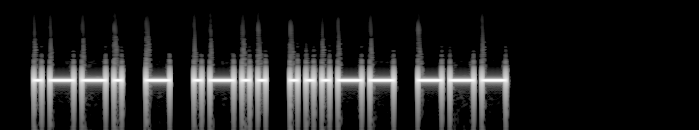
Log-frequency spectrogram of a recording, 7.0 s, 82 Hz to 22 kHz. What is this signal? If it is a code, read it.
Morse code, heard as a keyed tone, about 15 wpm, 700 Hz. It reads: PTL3O
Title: Code Groups - 5 Letter:Numbers - 15wpm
